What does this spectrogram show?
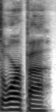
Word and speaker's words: Orpah: Her given name was Orpah, a reference to the biblical figure in the Book of Ruth. As a baby, people regularly mispronounced the name as Oprah, which eventually stuck.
